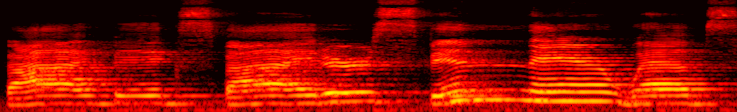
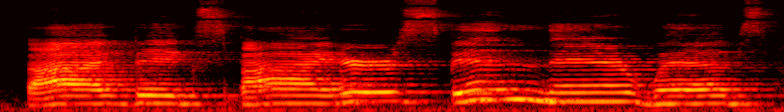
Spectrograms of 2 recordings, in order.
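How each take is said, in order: Both takes have the same delivery.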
